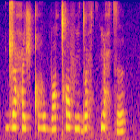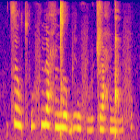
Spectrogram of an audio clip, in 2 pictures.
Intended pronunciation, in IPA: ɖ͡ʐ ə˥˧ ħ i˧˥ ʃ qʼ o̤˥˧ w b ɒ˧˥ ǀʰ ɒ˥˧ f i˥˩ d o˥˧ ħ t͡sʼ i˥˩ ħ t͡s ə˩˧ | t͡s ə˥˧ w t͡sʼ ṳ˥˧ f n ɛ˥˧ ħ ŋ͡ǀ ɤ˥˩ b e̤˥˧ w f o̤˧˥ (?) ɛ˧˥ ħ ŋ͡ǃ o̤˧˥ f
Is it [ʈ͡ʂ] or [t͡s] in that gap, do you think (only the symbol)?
ʈ͡ʂ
